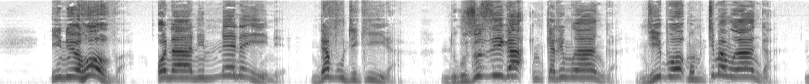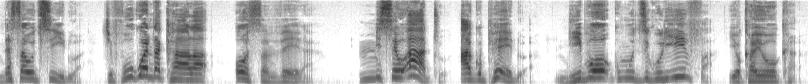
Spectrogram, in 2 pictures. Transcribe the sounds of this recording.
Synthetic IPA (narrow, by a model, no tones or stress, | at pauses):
inujɛɦɔva̰ | ɔnanim̩mɛnɛinɛ̰ | ndafut̬ikiːɾa̰ | ndik̬uzuzikaŋ̩katimwaŋɡa̰ | ndip̬ɔmum̩timamwaŋɡa̰ | ndasaut͡sʰiɗwa̰ | t͡ʃifuk̬wandakʰala | ɔsaɱvɛːɾa̰ | m̩misɛwɔatʰu̥ak̬ɔpʰɛɗwa | ndip̬ɔkumud͡zik̬uliiɱfa̰jɔkʰajɔːkʰa̰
